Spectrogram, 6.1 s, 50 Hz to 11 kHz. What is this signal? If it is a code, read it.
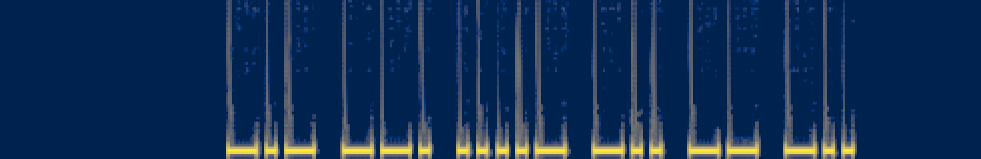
Morse code, heard as a keyed tone, about 20 wpm, 700 Hz. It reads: KG4DMD
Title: USA Call Signs - 6 Characters - Repeated 3x - 20wpm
